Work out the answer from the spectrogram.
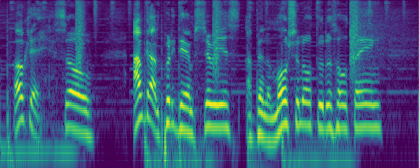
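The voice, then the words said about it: Sick, sinus-affected voice. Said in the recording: “I'm sorry the way my voice sounds. I got a sinus infection and I've been really sick”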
